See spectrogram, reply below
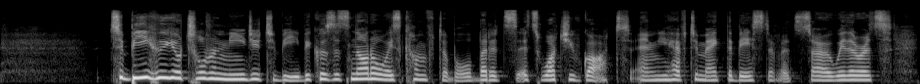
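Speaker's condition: No condition

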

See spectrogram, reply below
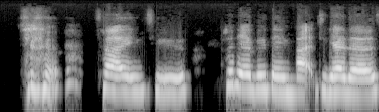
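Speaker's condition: Cerebral palsy; congenital, from birth, age 25

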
